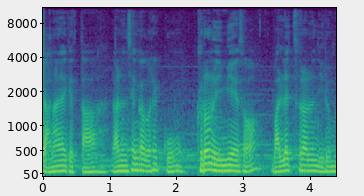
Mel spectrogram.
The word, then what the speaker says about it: 말레트: 말레트 나무 망치라는 뜻입니다 물론 영어 발음으로 읽으면 전혀 다르게 읽히지만 한국식 영어로 말레트 아고 말하는게 조금 더 자연스럽습니다 가구 작가가 되겠다고 생각하기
